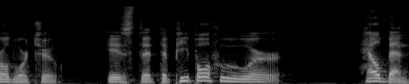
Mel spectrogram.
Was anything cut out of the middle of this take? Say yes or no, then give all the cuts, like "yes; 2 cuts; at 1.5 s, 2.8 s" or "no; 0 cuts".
no; 0 cuts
